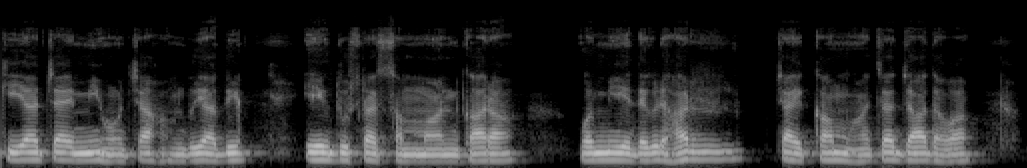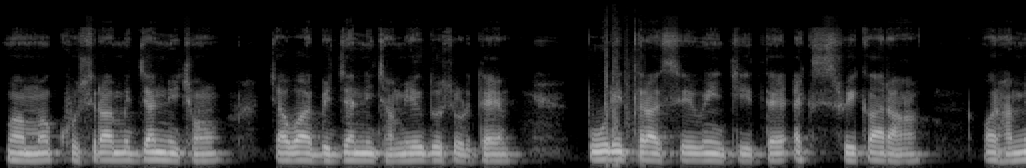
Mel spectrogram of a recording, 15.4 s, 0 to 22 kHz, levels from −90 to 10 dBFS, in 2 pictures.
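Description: At 6.59 to 6.61 s there's a lost packet rebuilt from error correction. Roughly 20 ms of the speech comes through a bit rougher and noisier, which fits a single lost packet being patched from the low-bitrate copy riding in the next one, so there's no actual gap.

Then from 12.23 to 12.52 s you get loose connector crackle, an irregular burst of scratchy crackling lasting about a third of a second. That's a worn or dirty contact rapidly making and breaking, chopping the signal as the connection shifts.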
